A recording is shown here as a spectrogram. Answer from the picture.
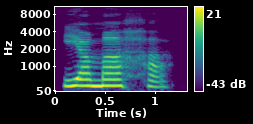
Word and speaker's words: Yamaha: de R por exemplo como se ler esse nome Yama a Não Yamaha Como se lê esse nome onda City não Ronda cit porque essa letra tem som de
